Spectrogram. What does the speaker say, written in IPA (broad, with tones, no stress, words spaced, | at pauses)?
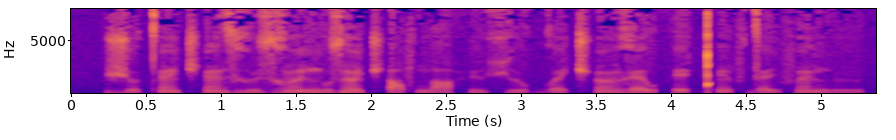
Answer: ʒɵ˨tʼɛ̃˧t͡ʃʼɛ̃˧zɣʉ˧z ɣœ̃˨˦ɲu˦zœ̃˦ t͡ʃʼɑ˧f nɑ˧hy˨ çʉ˦u̯ ɡʷɛ˨ t͡ʃʼœ̃˧ɣɛ˦u̯he˦ ǃʼẽ˨fdɛ˨i̯fɛ̃˦ ŋʉ˧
